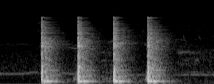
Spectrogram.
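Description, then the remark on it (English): Four firm knocks on the door of Pooh's house in a steady, evenly spaced rhythm, each a sharp thud with a brief ringing decay, with no voices. “What a long time whoever lives here is answering this door.”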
